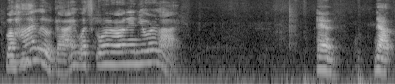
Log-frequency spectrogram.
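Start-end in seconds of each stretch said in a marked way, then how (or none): 0.1-2.7 put-on soft, lilting child-directed speech; sing-songy. Shown as a demonstration. Teacher chatting to a two-year-old boy, sing-songy. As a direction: talk to a little one in a gentle singsong. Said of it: "I go into this little sing-songy".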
